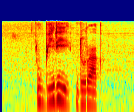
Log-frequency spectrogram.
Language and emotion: Russian, angry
